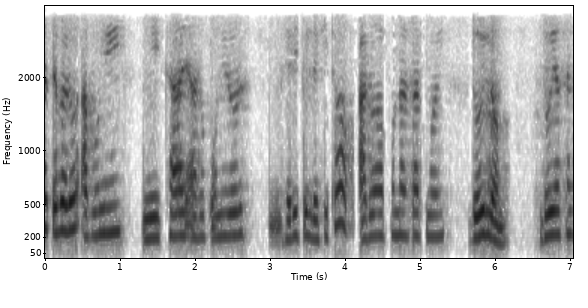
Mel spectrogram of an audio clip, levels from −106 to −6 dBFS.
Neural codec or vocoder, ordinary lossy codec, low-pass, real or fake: none; AAC, 16 kbps; 3.6 kHz; real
